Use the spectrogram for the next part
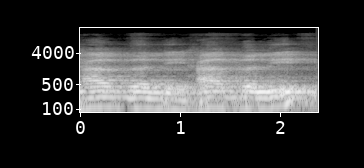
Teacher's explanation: Habli, li-nya kenapa dipanjangkan? Karena ada ya mati, itu hukumkan mad tabi'i.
